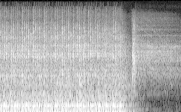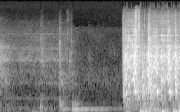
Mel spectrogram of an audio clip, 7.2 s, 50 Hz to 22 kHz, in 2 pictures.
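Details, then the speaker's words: 2017 Harley-Davidson Street XG750 liquid-cooled, fuel-injected engine after shipping damage: a deep, even twin rumble cuts out, then fires straight back up and runs steadily, so the engine runs normally. "Did you hear that? It runs. Super excited, super happy."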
